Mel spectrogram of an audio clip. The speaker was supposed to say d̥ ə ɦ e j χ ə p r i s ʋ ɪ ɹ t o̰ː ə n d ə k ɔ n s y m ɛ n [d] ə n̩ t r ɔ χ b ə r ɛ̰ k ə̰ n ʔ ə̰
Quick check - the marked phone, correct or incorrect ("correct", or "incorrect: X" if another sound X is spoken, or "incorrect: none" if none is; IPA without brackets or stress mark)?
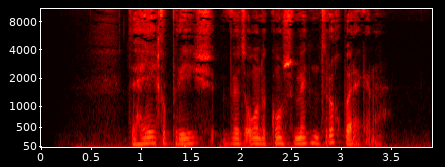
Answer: incorrect: t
